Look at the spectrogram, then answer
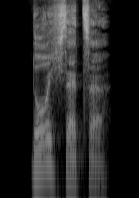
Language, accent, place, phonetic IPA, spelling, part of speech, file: German, Germany, Berlin, [ˈdʊʁçˌzɛt͡sə], durchsetze, verb, De-durchsetze.ogg
- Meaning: inflection of durchsetzen: 1. first-person singular dependent present 2. first/third-person singular dependent subjunctive I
